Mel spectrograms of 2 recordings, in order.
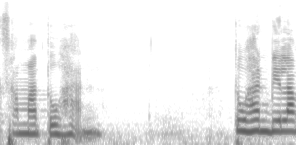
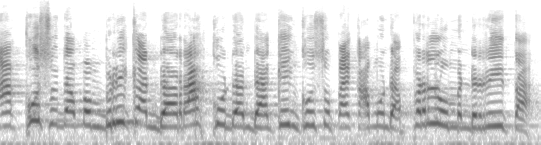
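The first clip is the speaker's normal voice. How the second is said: higher, louder, pleading fervor; impassioned voice of God; 8 semitones higher, 4 dB louder than usual. Acted. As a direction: preach God's words with burning passion. God rebuking through prophet.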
